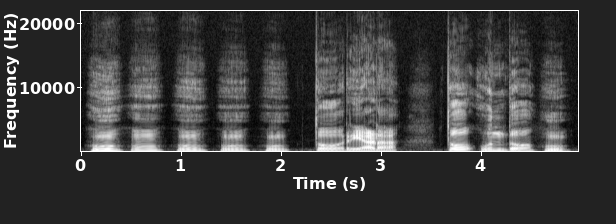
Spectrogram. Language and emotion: Santali, neutral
